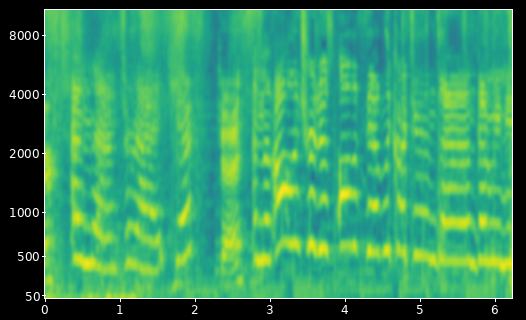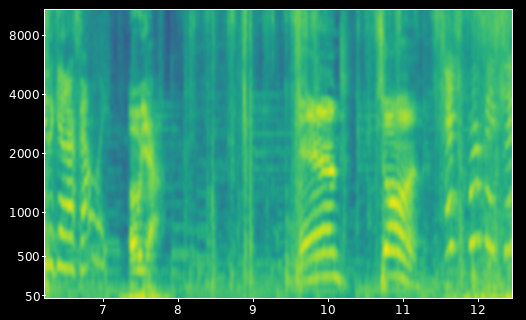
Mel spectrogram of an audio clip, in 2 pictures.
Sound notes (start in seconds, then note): 8.1 cardboard crunching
